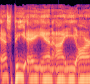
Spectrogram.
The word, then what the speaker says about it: Spanier: Is that how you pronounce it? S-P-A-N-I-E-R.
